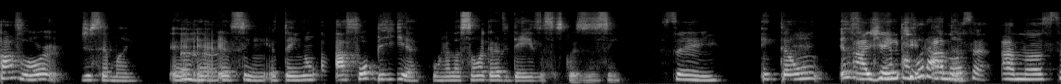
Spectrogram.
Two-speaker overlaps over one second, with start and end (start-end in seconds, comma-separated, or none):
8.5-9.7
